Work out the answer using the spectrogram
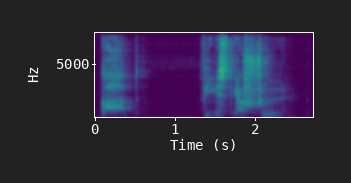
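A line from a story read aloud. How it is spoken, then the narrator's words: Whisper. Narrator (German): flüsterte Däumelinchen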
